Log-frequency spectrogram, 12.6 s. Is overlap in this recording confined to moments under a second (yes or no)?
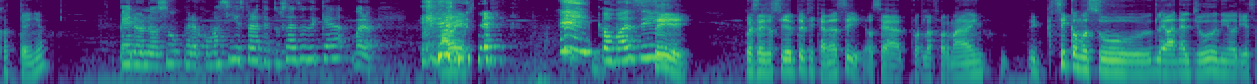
yes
